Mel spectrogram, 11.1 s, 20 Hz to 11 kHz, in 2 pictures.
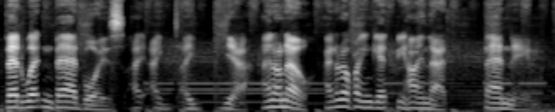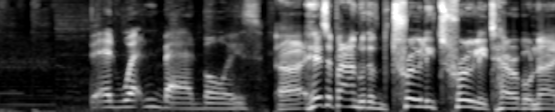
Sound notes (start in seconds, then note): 7.5 cowboy accent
